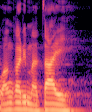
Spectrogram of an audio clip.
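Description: The name is said with Kenyan-style pronunciation. This is how locals say it and understand it. The speaker calls it right. "현지에서는 왕가리 마타이"

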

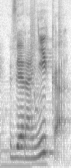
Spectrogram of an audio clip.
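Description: The name is said with a Russian pronunciation. "in Russian, my name actually sounds like Veronika"

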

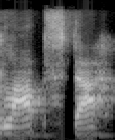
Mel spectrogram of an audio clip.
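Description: The word is said in a Boston accent.

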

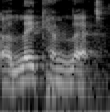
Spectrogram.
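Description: It starts with L and has short vowels. The speaker calls it wrong. "You say them, lay kem let. ... That's what I usually hear"

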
